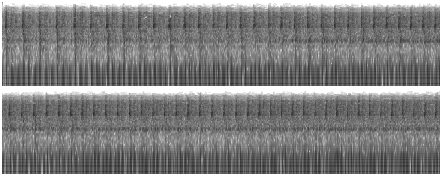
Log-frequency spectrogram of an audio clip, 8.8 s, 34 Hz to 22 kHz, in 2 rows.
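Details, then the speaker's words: 1979 Yamaha XS750S rebuilt engine after refitting the seized ignition advance mechanism: steady, even firing at constant speed with no misses, knocks or rattles; starts great, normal running. "So I'll give it a good test. The advanced system's working well. Put the plate back on, and it starts great."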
